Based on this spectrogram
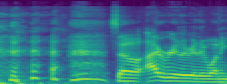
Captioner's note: laughing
